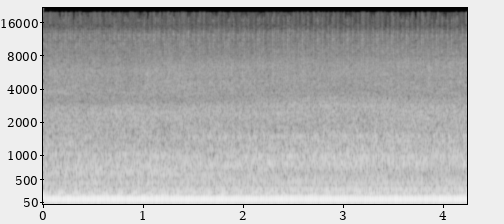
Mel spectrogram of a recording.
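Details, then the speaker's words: 2016 Dodge Challenger 5.7 L Hemi V8 with Shaker hood at idle; deep, steady low rumble with an even burble and no ticks or knocks; normal healthy idle. "Yeah, this is She will get up and go now. She does sound good, too."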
